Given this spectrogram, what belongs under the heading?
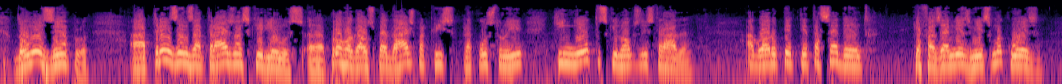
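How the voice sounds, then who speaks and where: Over noticeable background noise, a man with a fairly high pitch and ordinary pitch variation talks at a fairly quick pace with very even loudness. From Northeast Brazil, João Pessoa. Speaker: politician and professor. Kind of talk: radio interview. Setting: radio studio. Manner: animated.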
